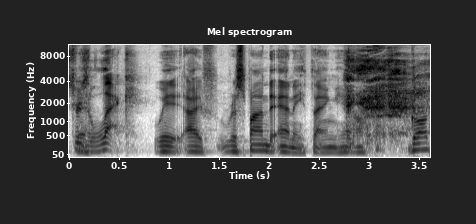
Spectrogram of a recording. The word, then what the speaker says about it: Strygulec: I would call it Strygulec, but it's Strygulec.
